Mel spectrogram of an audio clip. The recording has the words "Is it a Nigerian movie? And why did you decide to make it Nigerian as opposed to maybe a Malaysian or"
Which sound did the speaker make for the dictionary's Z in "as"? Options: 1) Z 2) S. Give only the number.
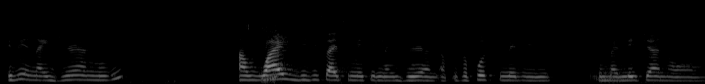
2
